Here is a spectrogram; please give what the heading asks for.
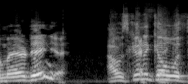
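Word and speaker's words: Maridueña: I'm gonna spell it first. It's Xolo. First name is Xolo. Last name Mariduna. As Zolo Maradena. I was gonna go with Zolo, and then I probably would have said Meriduena.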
